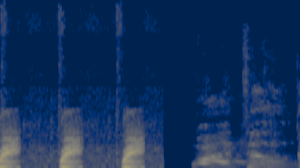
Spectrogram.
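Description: A person laughing in three short bursts about half a second apart, each rising and falling in pitch. The sound cuts off suddenly, then a few short high vocal sounds come in, falling in pitch.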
